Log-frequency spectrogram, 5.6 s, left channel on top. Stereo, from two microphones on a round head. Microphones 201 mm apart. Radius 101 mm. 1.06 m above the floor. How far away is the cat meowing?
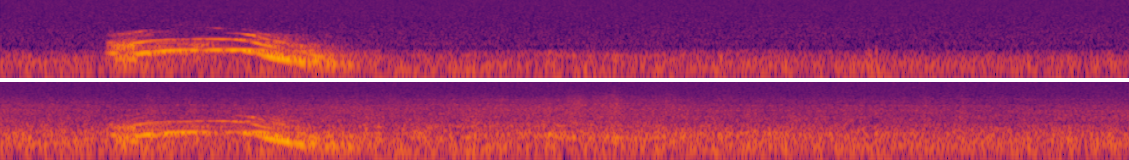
About 4 m.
